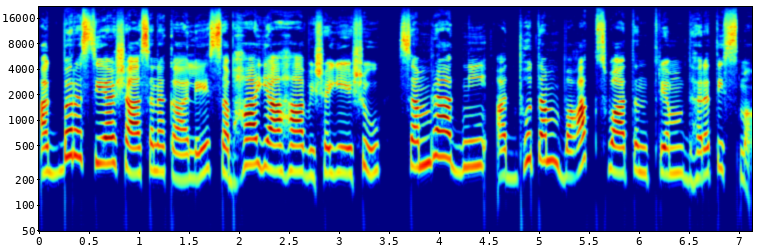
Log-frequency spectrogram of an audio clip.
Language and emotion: Sanskrit, neutral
